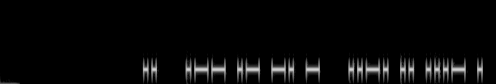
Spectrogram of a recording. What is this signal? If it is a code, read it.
Morse code, heard as a keyed tone, about 28 wpm, 700 Hz. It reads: I WANT FIVE
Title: Sentences from Top 1000 Words - Review Part 2 - 28wpm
